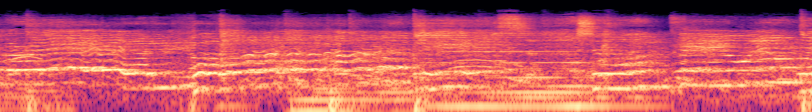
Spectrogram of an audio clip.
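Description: A woman singing live into a microphone over a band's sustained low keyboard and bass notes, her voice wavering with vibrato.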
